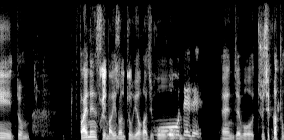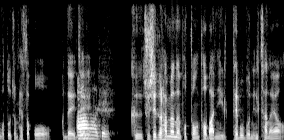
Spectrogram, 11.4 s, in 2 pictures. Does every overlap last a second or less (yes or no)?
yes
